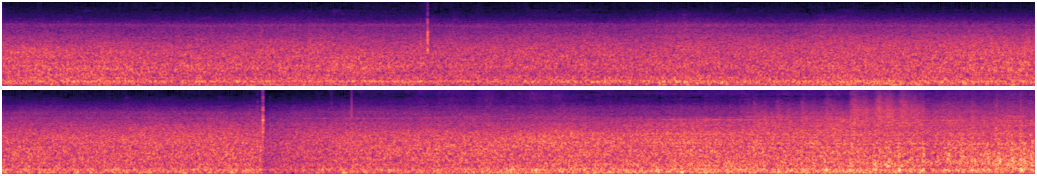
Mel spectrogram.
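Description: Train rumbling on the tracks, a steady noise that grows louder near the end as it comes closer, with one sharp click about two-thirds of the way through.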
